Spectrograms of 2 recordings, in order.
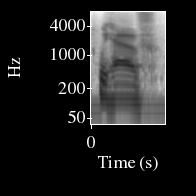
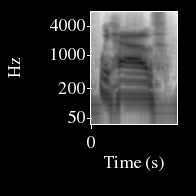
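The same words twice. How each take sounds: The two takes are said the same way.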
